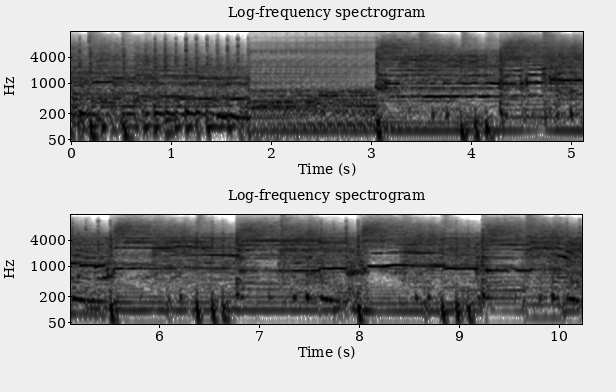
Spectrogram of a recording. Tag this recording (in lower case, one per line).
rock music
heavy metal
music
